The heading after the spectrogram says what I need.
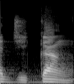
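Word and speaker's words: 時間: ya Ini apa Sensei ini dibacanya jikang artinya waktu Oke nanti saya bilang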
